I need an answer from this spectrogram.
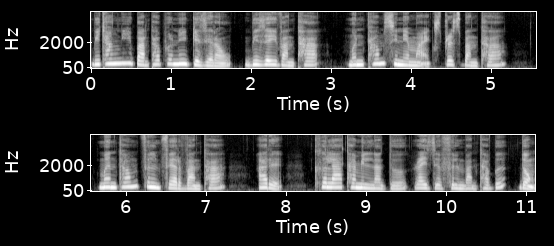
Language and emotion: Bodo, neutral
